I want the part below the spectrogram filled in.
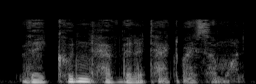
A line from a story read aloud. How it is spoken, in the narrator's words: Oversay whispered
